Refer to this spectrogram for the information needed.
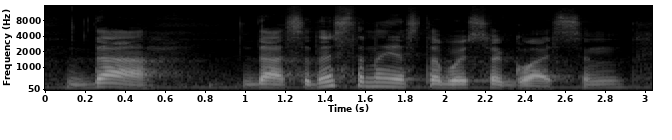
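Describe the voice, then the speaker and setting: A man is speaking. His tone is dark and mellow. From Russia. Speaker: podcast host, English teacher. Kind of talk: casual chat. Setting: call.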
